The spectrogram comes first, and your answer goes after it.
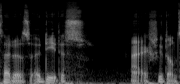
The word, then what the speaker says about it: adidas: it's fun um i i the way i pronounce that is adidas i actually don't say adidas just putting that out there uh this head's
